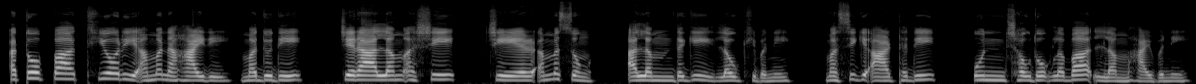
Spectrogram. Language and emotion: Manipuri, neutral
